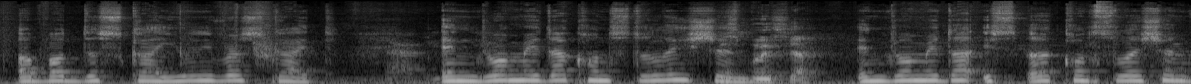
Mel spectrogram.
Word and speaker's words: Andromeda: Andromeda pronunciation is Andromeda.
